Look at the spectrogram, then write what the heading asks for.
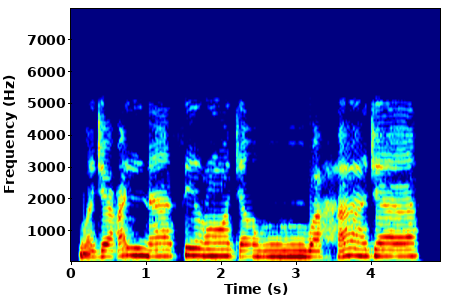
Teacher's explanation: I'm taking the sound in the nose and keeping it there. So it's making the nasal sound. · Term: idgham with ghunna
